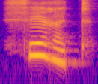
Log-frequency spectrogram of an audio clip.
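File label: "shut", Breton; gcompris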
